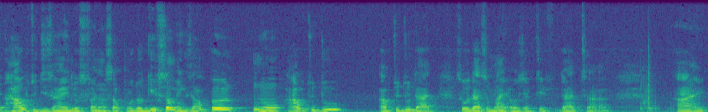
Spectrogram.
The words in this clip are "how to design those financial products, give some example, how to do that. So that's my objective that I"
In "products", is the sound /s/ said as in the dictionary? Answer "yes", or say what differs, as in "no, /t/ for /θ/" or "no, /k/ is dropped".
no, /s/ is dropped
